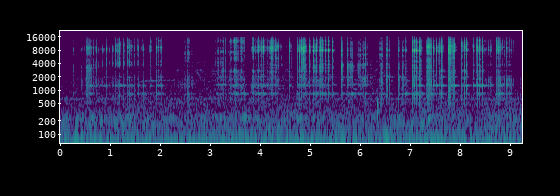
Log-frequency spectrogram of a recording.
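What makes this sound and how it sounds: A small, empty, clear glass mason jar with a metal screw lid is held close to the microphone and tapped with painted fingernails. Rapid, uneven bursts of quiet, bright, clicky taps come in clusters, each dying away almost instantly with a faint glassy ring.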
